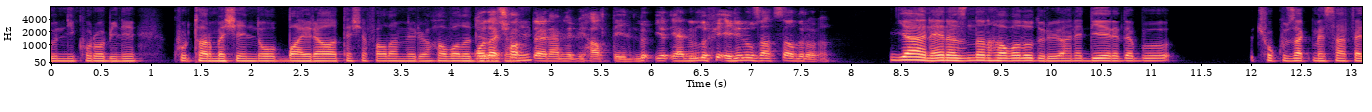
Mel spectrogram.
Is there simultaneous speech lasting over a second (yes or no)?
no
